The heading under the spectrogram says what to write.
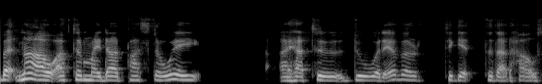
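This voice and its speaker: With an East African accent, a woman speaks at a medium pitch and a moderate pace against a quiet background. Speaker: caller seeking reading. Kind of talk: casual conversation. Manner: halting.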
